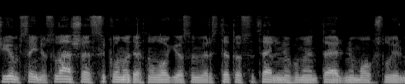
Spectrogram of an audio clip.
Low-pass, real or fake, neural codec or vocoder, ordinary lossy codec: 9.9 kHz; real; none; AAC, 32 kbps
